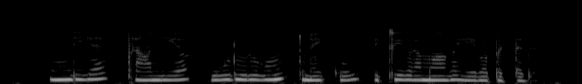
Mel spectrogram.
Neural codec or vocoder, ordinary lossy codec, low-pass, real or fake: autoencoder, 48 kHz, 128 numbers a frame, DAC-VAE, trained on Japanese speech; none; 5.4 kHz; fake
